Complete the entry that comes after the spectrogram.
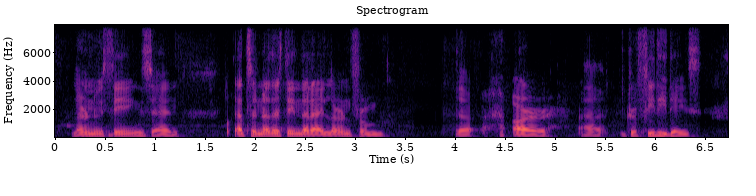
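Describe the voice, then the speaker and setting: Moderate pace, lively intonation and long, frequent pauses, with a non-native accent. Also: man, medium pitch for a man. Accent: non-native English accent, noticeable. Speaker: podcast co-host. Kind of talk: casual chat. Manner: animated.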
